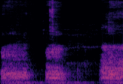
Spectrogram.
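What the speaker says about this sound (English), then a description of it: "she's biting the other puppy and it's too hard and the other one's squealing" Lagotto puppies play-fighting, one biting too hard while the other squeals: three close bursts of growling, squealing puppy noise separated by brief pauses.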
